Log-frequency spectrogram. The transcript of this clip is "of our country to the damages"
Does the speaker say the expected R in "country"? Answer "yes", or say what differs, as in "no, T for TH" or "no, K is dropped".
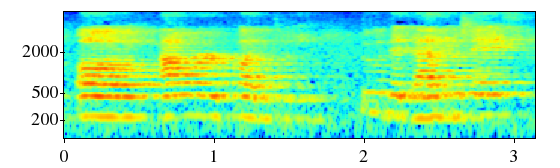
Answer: no, R is dropped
